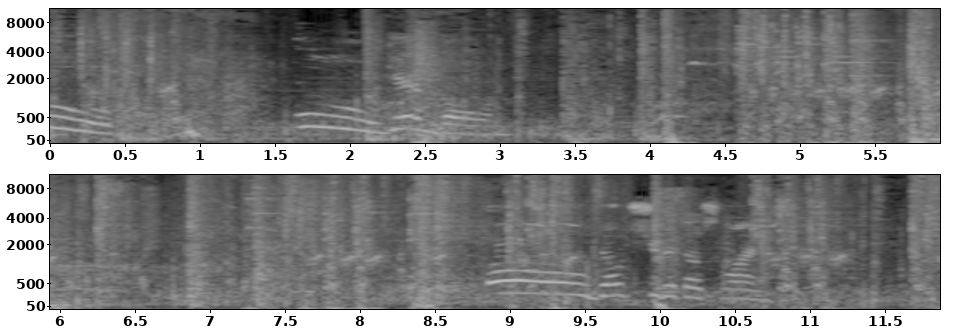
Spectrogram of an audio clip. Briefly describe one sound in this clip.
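Weapons strike monsters with rapid sharp hits.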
